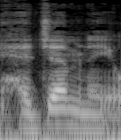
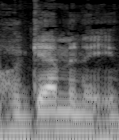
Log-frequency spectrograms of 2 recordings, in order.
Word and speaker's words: hegemony: The first one is the word white hegemony or hegemony, both mm-hmm. are acceptable pronunciations.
